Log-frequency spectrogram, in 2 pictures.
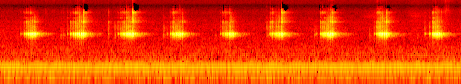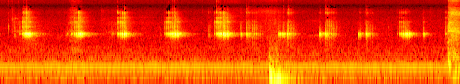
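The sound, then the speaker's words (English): A voice imitates a frog, croaking in a steady rhythm about once per second, roughly eighteen calls in a row, fairly loud over a low constant hum, with one brief thump near the end. “Y'all ever play the frog?”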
